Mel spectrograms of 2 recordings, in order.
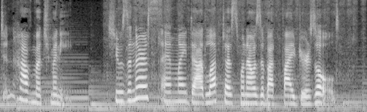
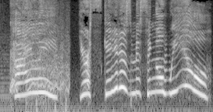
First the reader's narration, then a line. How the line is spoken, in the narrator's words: Bridget screamed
